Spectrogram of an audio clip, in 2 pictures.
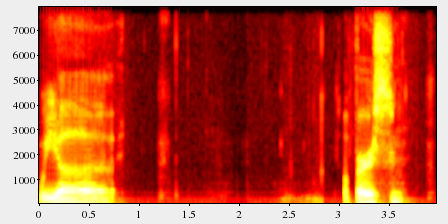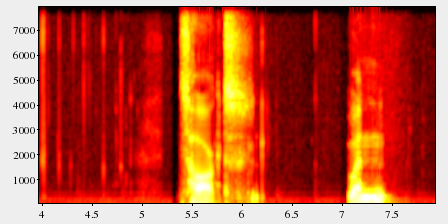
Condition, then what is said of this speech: Stuttering. But this person might also sound different in conversation than what you're used to.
